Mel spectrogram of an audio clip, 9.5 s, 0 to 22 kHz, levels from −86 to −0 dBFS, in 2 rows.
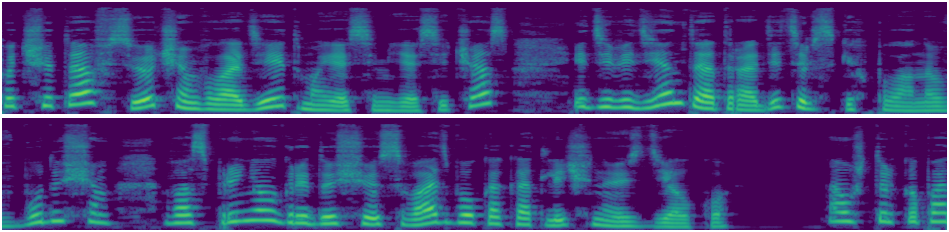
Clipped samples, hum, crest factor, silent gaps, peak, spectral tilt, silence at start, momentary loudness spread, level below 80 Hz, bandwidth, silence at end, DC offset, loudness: under 0.1%; none; 18 dB; none; -8 dBFS; -4.5 dB/octave; 0 s; 9 LU; -70 dBFS; 17.5 kHz; 0 s; under 0.1%; -27 LUFS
